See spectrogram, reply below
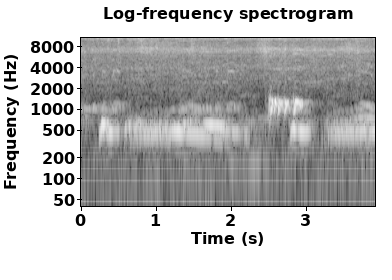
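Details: Lure recording of a loud local zebra dove: a long, warbling sequence of mellow coos, then a short staccato burst and more soft coos.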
